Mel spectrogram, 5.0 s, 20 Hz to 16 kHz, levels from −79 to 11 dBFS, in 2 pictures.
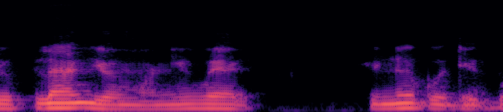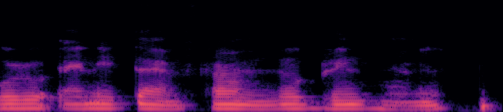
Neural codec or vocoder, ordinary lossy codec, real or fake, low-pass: codec, 44.1 kHz, 2.6 kbps, SNAC; none; fake; 14.4 kHz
